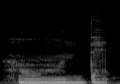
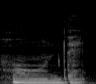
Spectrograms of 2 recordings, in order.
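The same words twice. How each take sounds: Both takes have the same delivery.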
